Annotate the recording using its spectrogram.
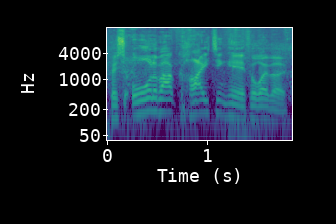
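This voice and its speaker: A man's voice: a little high, expressive. A man giving color commentary on an esports match in a casual, joking manner. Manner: casual, laid-back and quick with jokes. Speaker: esports co-caster.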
